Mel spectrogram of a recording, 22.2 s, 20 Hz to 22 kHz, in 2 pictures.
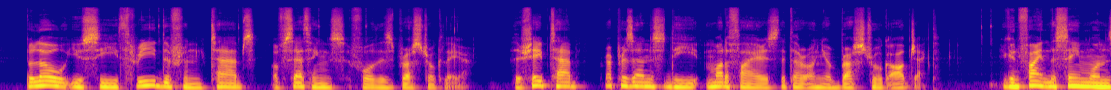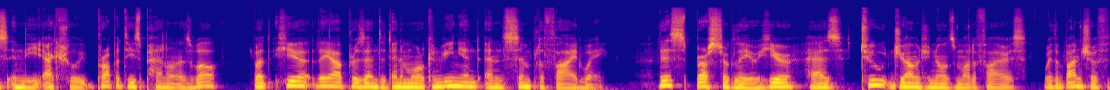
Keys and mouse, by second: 1.8 click, 2.4 click, 3.1 drag, 3.6 drag, 4.2 click, 20.8 click, 21.9 click.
